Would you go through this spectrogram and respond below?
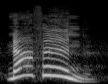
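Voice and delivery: high, defensive nothing; mock-innocent protest; indignant denial. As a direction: snap it back like you did nothing wrong. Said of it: "I'm like".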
